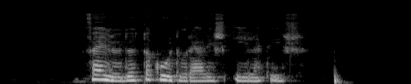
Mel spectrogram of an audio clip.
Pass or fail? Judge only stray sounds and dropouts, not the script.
pass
